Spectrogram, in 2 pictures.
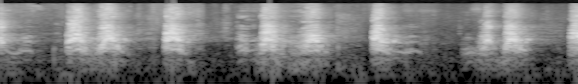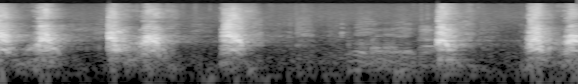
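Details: Boston Terrier named Yoda barking at a grill fire: clusters of sharp, high barks in pairs and triples, about a dozen bursts over the stretch, with brief quiet gaps between.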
